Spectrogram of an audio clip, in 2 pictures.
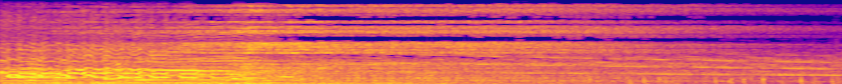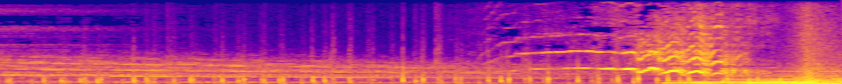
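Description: Cartoon horse arriving: a fast run of hoof clicks, then a whinny near the end as it rears, over a long falling tone.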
